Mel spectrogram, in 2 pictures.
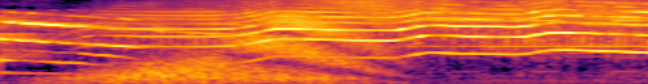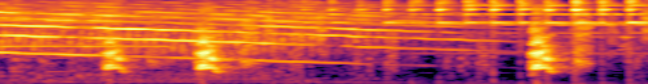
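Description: A fire engine siren wails, its pitch sliding up and down.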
